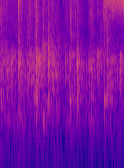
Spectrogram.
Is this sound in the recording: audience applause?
yes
